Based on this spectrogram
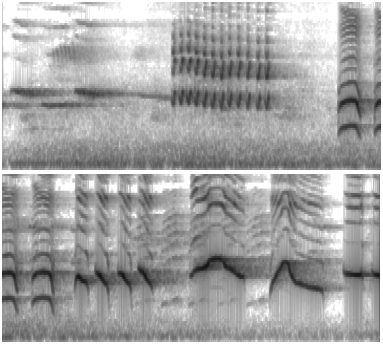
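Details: Masked laughingthrush singing, a song used to prompt other birds to sing: steady whistles, a rapid trilled burst, then a series of loud, rich, downslurred whistled notes repeated in quick succession.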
